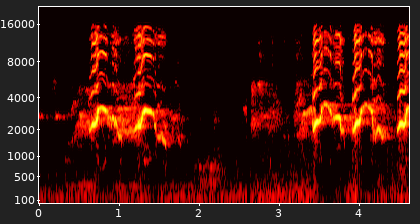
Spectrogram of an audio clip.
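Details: African grey parrot gives two rich, bending, speech-like squawks, pauses, then a quick run of three or four more; nothing else is heard.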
